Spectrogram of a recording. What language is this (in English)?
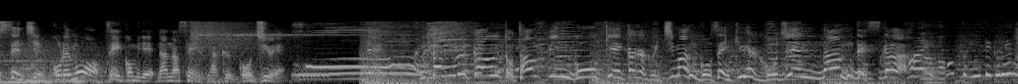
Japanese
